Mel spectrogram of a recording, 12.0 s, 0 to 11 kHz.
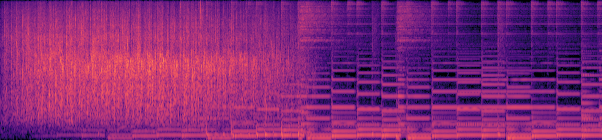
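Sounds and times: crowd clapping: 0:00.0 - 0:06.4
music with bass and keyboard: 0:01.7 - 0:12.0.

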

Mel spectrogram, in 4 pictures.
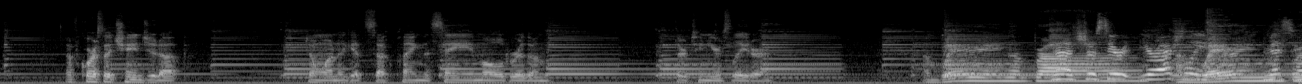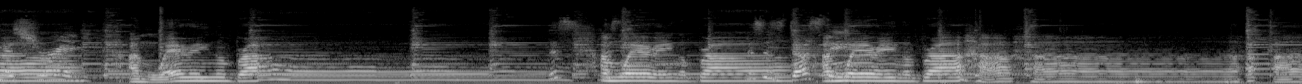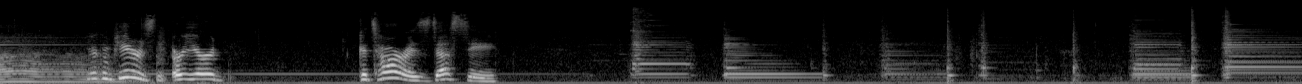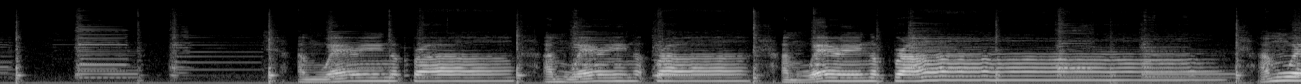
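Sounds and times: guitar strummed: 0:00.0 - 0:52.0
man singing a long note: 0:09.2 - 0:27.3, 0:42.0 - 0:52.0.

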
